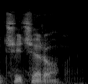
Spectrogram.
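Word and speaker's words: Cicero: Ovdje se ukazuje i na čuvenog starogrčkog filozofa Ciceroa, čije ime Turci izgovaraju Čičero.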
